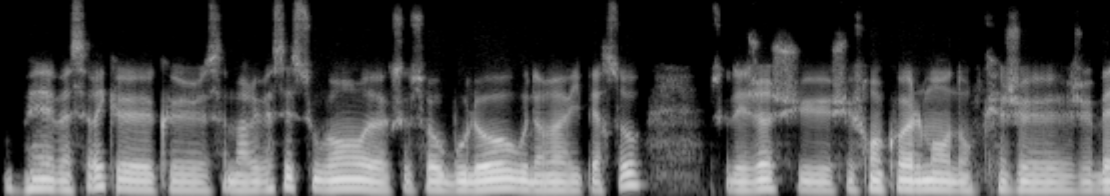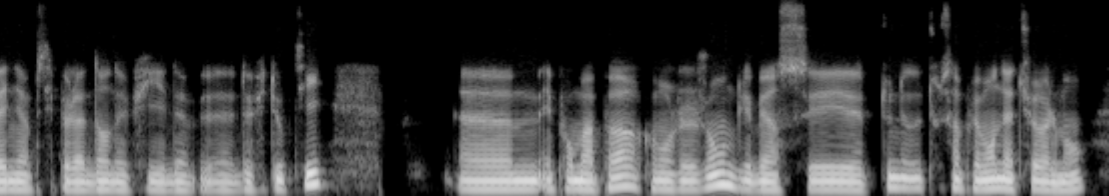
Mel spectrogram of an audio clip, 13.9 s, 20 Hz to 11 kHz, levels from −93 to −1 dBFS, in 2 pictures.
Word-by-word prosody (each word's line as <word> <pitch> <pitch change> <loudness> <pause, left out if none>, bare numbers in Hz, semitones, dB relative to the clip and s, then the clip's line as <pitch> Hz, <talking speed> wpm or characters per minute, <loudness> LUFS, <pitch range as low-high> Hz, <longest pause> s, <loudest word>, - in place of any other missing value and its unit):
Ouais, 110 0 +2
bah, 100 -2 -2
c'est - - -7
vrai 130 - +2
que 105 -5 +1
que 95 -1 -3
ça 90 +3 -9
m'arrive 95 0 -1
assez 110 +5 -2
souvent, 110 -1 +3
heu, 95 - +2
que 80 - -11
ce - - -7
soit 95 - -3
au 95 - +2
boulot 100 +5 +5
ou 105 -2 +3
dans 95 - +1
ma 95 0 +2
vie 90 -2 -3
perso, 135 +11 -2
parce - - -21
que - - -8
déjà 95 +3 +2
je 105 - -6
suis 95 -2 -3
je - - -9
suis - - -6
Franco-Allemand, 100 -1 +3
donc 90 +1 -6
heu, 100 - -1
je 95 -1 -1
je 90 +1 -5
baigne 95 +1 +1
un 95 - +1
petit 95 - -17
peu 100 - -4
là-dedans 95 +1 +1
depuis 90 0 -3
depuis, 90 -2 -4
heu, 90 0 -4
depuis 90 +1 -7
tout 105 - -1
petit. 155 +9 +1 0.8
Hem 100 0 +2
et 105 - -2
pour 100 +1 -1
ma 100 -1 +4
part, 130 +3 0
comment 105 -2 -1
je 100 0 0
jongle? 135 +1 +2
Eh - - +2
bien, 95 0 +1
c'est 95 0 0
tout 125 - -1
ne 115 -1 0
tout - - -16
simplement, 105 0 +1
naturellement. 100 -1 0
100 Hz, 260 wpm, -22 LUFS, 95-105 Hz, 0.8 s, boulot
